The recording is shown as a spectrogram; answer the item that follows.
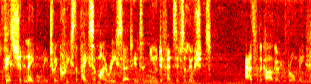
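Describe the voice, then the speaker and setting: A man playing a proud, eager weapons researcher in a video game cutscene, formal with a showy flourish. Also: on the low side. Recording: long hall reverb, clear background noise.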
